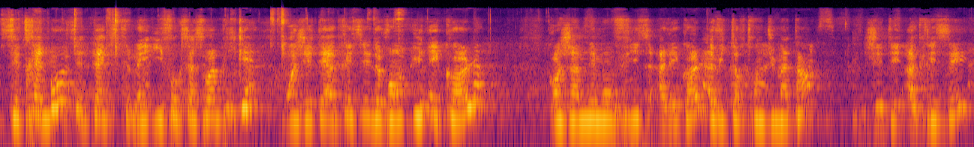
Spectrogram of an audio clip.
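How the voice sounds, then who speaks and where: On an outdoor festival stage, a French activist with a French accent addresses the crowd through a handheld microphone in a public speech, chatty and hesitant with many fillers. Her medium-pitched voice is a little mellow, and the sound is roomy and recorded from a distance.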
